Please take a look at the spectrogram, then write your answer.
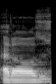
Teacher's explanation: Ərazi sözündə A-da uzanma vardı.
